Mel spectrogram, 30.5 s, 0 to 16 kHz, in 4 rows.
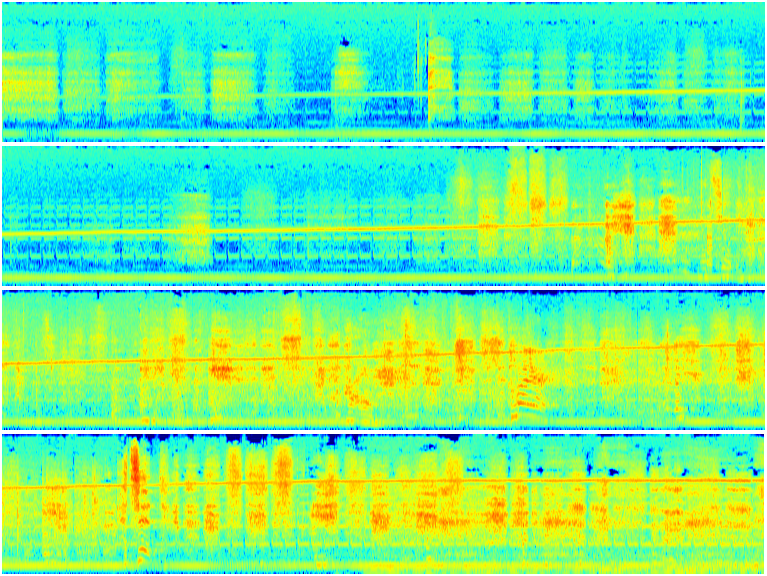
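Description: Horror-film soundtrack: one eerie tone climbs slowly in pitch over about 25 seconds above a steady low hum, with panting, gasping breaths. Scattered knocks and scuffles grow busier from about halfway through.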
